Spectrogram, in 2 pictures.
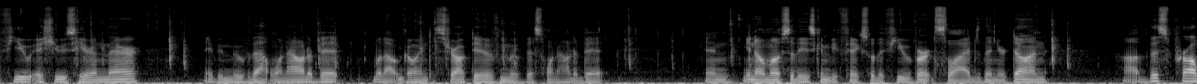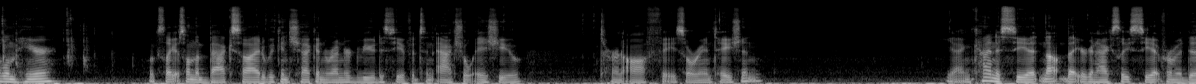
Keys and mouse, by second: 0.5 click, 0.7 g, 1.7 Tab, 2.6-2.9 drag, 3.9 click, 4.2 g, 5.0 Tab, 5.8 drag, 6.3 shift+click, 6.8 drag, 7.3 alt+a, 7.8-9.2 drag, 10.2 click, 11.4 click, 12.6 alt+a, 12.9 click, 14.6 click, 16.9-18.1 drag.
